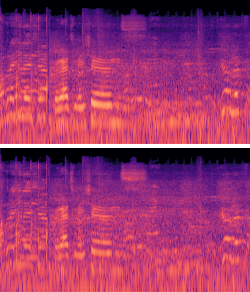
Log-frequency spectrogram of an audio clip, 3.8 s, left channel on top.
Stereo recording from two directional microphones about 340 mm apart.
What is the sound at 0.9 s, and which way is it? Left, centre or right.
Speech, centre.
